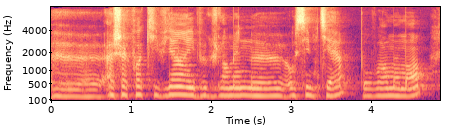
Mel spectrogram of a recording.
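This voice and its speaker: In a Parisian accent, a woman speaks at a medium pitch and a very slow pace with monotone, flat intonation, amid noticeable background noise and audible room echo. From France, Paris. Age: 60s. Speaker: bookseller. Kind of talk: documentary interview. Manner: hesitant, many fillers.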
